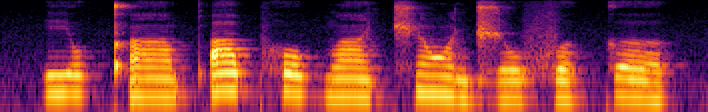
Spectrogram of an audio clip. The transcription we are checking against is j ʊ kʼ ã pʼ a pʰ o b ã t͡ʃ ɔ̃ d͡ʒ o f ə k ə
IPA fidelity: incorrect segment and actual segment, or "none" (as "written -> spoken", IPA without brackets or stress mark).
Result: none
